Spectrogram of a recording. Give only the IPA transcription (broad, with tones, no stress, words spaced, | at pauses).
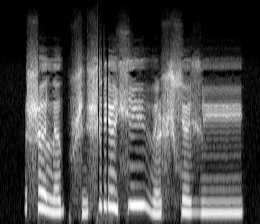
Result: ʂə˥˧ ləː˩˧kʷʂi̤˩˧ʂrø˥˧ɕyː˥ βø˩˧ʂsø˧ ʒyː˧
